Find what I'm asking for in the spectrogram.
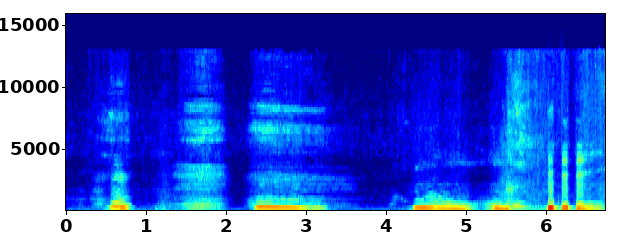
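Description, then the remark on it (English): Several voiced yawns from a person who has just woken up, drawn-out, groaning tones that slide downward, separated by short pauses and ending in a breathy, gasping flurry. No words are spoken. “And that was my little audio questionnaire of slumber, in which you learned that when I first wake up, I am completely ridiculous, and that I yawn.”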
